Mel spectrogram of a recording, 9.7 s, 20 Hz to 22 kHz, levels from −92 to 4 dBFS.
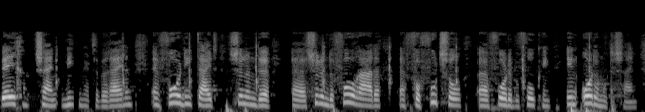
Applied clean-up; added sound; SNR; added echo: classical method spectral subtraction.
